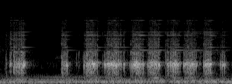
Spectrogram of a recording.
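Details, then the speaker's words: Suzuki DRZ400 cylinder head valve being lapped by hand with compound: loud gritty rasping strokes about four a second, as the seat has not yet mated and should quiet as it smooths. "what you do is you can actually hear it grinding it's loud right now but you want to get to the point where you can't actually hear it"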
